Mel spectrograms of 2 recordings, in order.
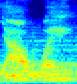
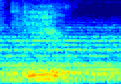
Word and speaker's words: YHWH: YHWH ain't Yahweh, Yahweh, none of that. It's pronounced you. In the past, they didn't use vowels, so YH is ya, WH, woo, you.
